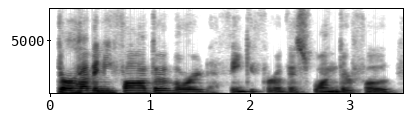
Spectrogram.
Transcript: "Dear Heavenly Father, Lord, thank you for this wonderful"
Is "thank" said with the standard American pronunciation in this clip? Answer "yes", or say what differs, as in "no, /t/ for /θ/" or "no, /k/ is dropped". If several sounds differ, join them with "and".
yes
